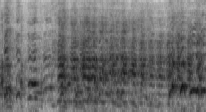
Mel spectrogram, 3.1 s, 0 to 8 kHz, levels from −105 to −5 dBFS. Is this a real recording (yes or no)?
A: yes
